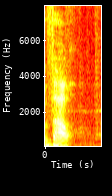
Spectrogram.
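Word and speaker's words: fuath: Oh, Vow. That's what it is. It's. It starts with an F, but it's Gaelic. Scottish Highlands folklore and Irish folklore, especially.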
